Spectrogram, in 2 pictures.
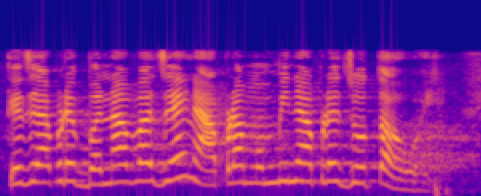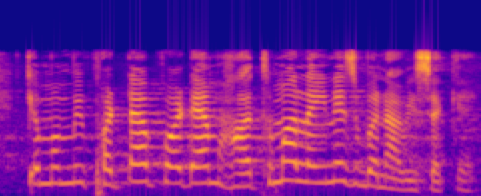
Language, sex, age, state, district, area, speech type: Gujarati, female, 30-45, Gujarat, Narmada, rural, spontaneous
